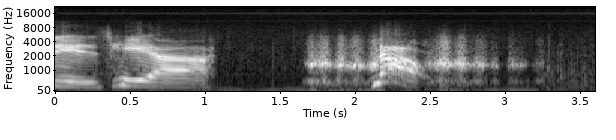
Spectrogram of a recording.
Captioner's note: Edmund shivers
